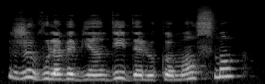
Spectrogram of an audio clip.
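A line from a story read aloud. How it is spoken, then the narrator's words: Exclaimed. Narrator (French): s'écrie-t-elle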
